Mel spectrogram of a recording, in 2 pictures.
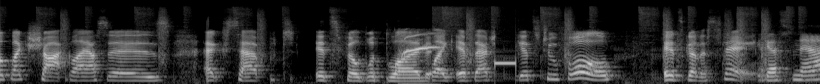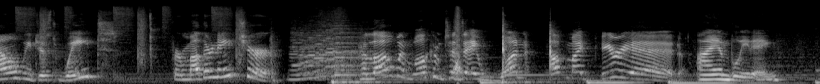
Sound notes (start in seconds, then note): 4.9 beeps; 13.7 claps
